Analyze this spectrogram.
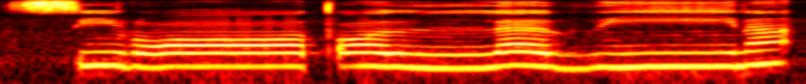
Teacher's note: صاد موٹا پڑھیں گے اور سیٹی والا حروف ہے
